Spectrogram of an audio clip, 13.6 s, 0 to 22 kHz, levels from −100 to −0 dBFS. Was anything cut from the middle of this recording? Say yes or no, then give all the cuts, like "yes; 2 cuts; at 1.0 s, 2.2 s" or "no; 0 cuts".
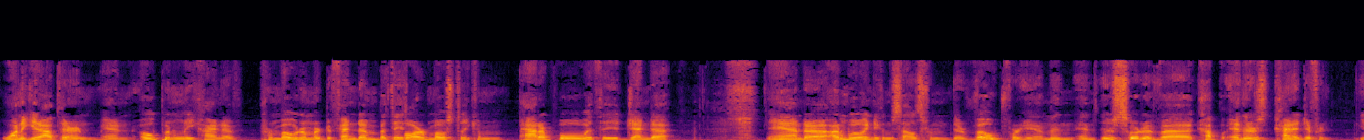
yes; 3 cuts; at 4.0 s, 8.8 s, 10.9 s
